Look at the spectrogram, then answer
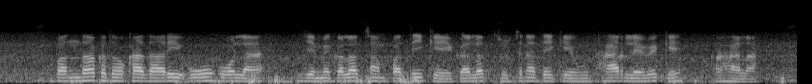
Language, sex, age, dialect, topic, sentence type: Bhojpuri, female, 18-24, Southern / Standard, banking, statement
